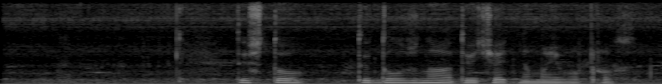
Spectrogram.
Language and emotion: Russian, neutral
